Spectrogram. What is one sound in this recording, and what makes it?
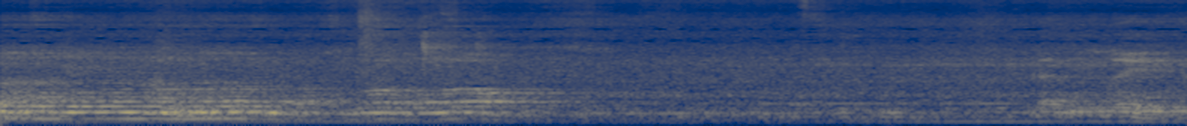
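Men chant in unison, reciting slowly in a room with a slight echo.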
